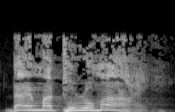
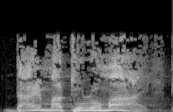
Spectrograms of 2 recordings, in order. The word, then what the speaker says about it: diamarturomai: That is a speaking action, or the word, take the Greek word, diamaturomai. Diamaturomai is spelled as D-I-A-M-A-R-T-U-R-O-M-A-I.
